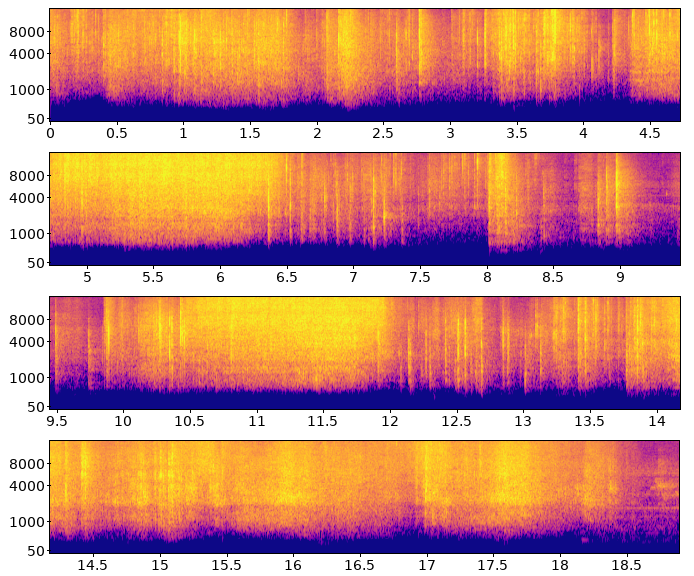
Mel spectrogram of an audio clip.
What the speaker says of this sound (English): So we'll want to mix this up a good bit and add the oats.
